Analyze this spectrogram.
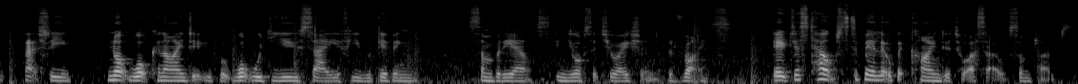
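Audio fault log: Throughout: overdone noise removal. The noise reduction was set too strong for this speech, so single frequency bands near its noise estimate are pulled far down or cut out. Quiet parts of the voice vanish with them, leaving a lowered background that breaks up into twinkling specks.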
